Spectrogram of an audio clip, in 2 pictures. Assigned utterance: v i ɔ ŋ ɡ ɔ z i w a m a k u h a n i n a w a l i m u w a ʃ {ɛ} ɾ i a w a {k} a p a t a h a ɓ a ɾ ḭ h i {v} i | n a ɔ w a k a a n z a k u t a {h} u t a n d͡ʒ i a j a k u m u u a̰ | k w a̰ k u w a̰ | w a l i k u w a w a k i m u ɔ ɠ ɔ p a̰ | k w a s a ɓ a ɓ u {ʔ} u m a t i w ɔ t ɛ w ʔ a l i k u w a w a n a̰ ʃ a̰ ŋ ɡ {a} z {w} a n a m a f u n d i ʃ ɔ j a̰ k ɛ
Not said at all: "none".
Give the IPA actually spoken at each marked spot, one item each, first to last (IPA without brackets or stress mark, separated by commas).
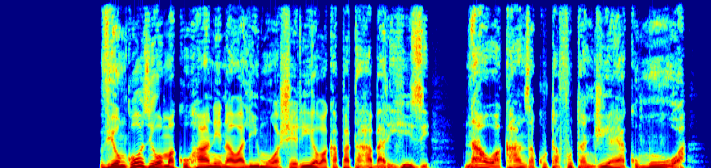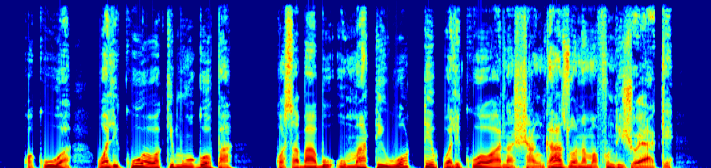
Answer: ɛ, k, z, f, ʔ, a, w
